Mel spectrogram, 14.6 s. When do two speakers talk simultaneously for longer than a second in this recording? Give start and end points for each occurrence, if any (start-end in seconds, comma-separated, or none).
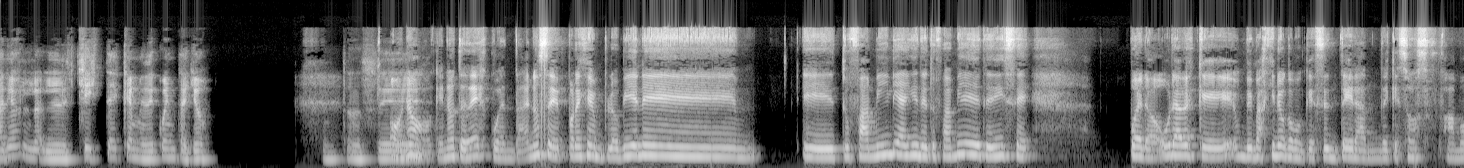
none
